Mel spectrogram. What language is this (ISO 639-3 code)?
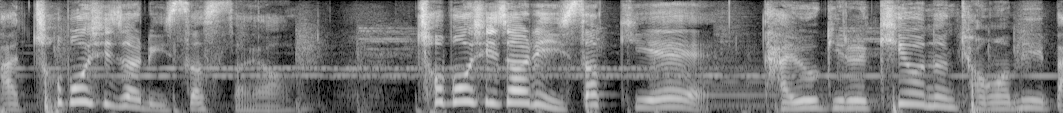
kor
